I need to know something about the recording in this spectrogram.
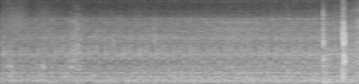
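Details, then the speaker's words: Salvage four-wheel-drive turbo pickup with front-end damage at a Copart yard, weak-looking battery, fired right up with no check lights: steady, smooth low-rumble idle with no knocks or misses, a couple of outside clicks; normal idle. "let's see fired right up sounds good too"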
